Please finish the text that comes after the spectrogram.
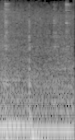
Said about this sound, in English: Here's Anto driving home in his new sporty Octavia RS.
